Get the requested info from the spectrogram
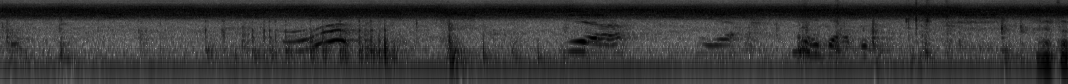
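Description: Steady, high-pitched chorus of insects shrilling without a break, with a low steady hum underneath.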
